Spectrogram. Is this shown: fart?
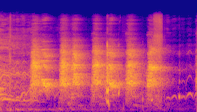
no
